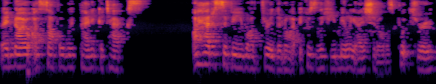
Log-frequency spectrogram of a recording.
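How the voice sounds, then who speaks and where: Talking at a fairly quick pace, a woman with an Australian accent uses a very deep, low pitch and fairly even intonation. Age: 60s. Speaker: video blogger appealing for help. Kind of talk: personal testimony monologue. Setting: at home. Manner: halting, with fillers and restarts.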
